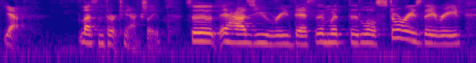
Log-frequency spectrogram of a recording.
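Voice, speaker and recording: A woman's voice: mid-range voice, fairly even intonation, a little fast. A woman, a homeschooling mother, chatting casually at home about a reading curriculum, rambling and often saying "anyways.". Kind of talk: casual chat review. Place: at home at a table. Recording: faint background noise and clicks.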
